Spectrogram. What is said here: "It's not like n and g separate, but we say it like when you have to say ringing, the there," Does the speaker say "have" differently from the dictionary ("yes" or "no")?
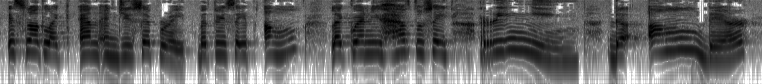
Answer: yes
